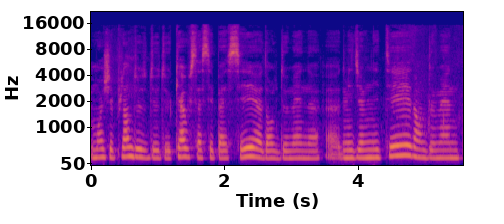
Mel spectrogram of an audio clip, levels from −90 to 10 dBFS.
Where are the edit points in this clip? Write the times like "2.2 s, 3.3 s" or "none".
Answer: 1.0 s, 3.5 s, 3.8 s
